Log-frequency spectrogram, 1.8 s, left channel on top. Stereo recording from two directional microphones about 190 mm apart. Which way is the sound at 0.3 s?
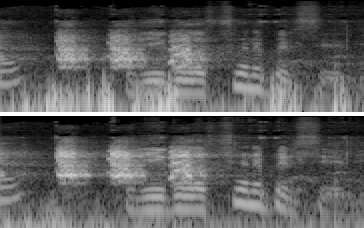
55° left (ahead or behind).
